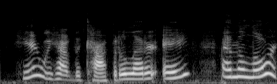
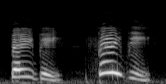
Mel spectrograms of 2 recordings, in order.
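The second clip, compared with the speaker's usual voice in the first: put-on kids repeating; 3 semitones higher than usual. Pretend pupils repeat the word.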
